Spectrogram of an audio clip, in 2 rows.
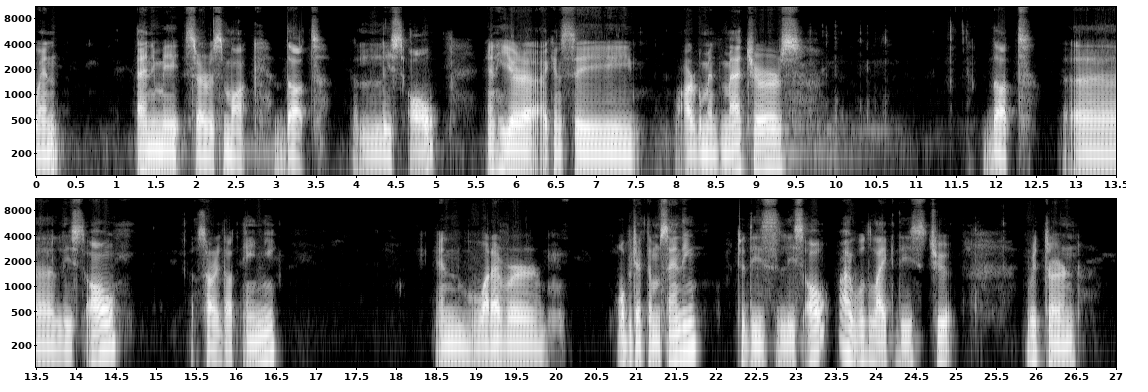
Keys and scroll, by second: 11.6 Return, 17.8 Return, 25.7 Return.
